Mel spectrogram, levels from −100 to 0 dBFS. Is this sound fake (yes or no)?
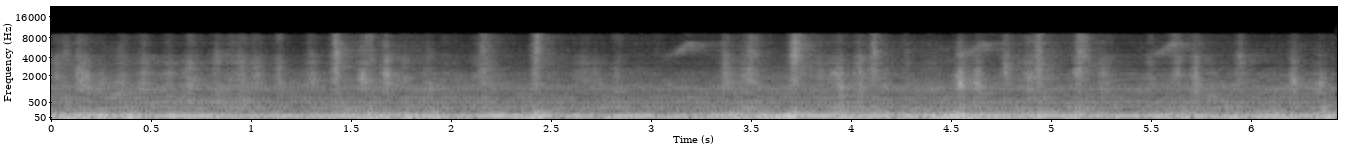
yes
